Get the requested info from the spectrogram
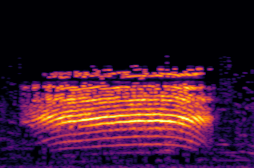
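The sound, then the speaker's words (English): A single long moo held for about two seconds, loud, with a steady rich harmonic tone. It is a human voice imitating a cow convincingly over a telephone line to an operator, with no other talk. “You know, if I didn't know better, I could swear really? That there really was an actual cow on the other end of the line.”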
